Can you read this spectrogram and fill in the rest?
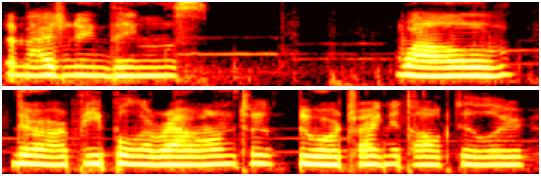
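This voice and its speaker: Female game streamer, high voice, casual live commentary. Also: completely flat delivery, normal speed. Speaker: VTuber streamer. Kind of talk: game livestream commentary with voice acting of dialogue.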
